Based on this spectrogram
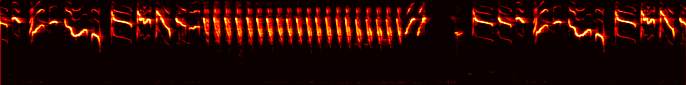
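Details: Pleci white-eye in the 'traktor' song style with 'nembak' bursts: looping, slurred high whistles, then a long, even, machine-like run of rapid notes for two seconds, a short pause, and more twisting whistled phrases, over a faint low rumble.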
